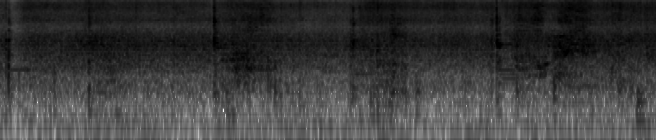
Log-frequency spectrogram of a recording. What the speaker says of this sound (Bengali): এইবার আমি কষাতে লাগবো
